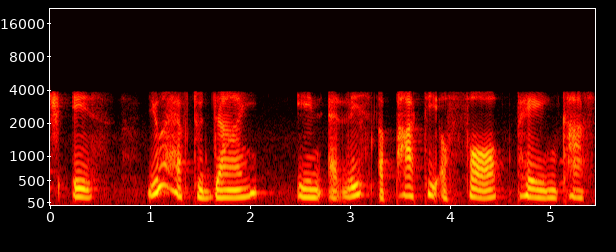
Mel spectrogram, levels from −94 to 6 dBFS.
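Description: No technical faults are audible anywhere in the speech recording.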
